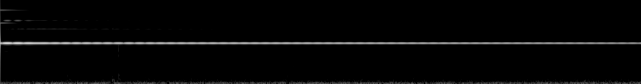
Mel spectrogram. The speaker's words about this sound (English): Here comes the bell.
